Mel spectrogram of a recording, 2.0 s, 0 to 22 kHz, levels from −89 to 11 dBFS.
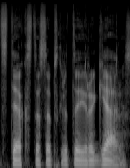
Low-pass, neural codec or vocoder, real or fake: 19.8 kHz; none; real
